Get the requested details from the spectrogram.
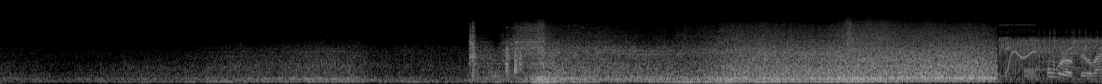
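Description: Car tyres hiss past on a wet road.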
